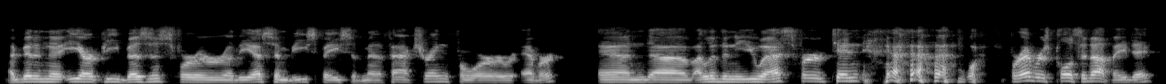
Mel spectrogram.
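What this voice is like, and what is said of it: Congested voice from a cold. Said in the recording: “I've got a bit of a cold today, so I hope I don't sound too terrible.”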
